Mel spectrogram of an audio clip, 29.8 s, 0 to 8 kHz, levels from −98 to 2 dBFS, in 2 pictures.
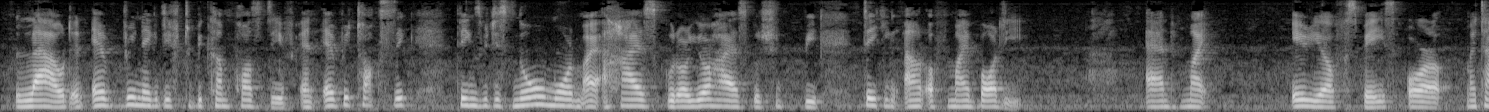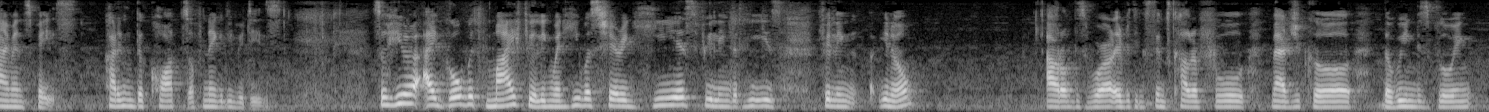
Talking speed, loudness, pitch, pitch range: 150 wpm, -23 LUFS, 160 Hz, 150-175 Hz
